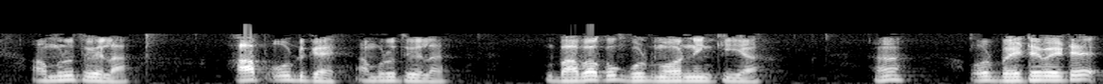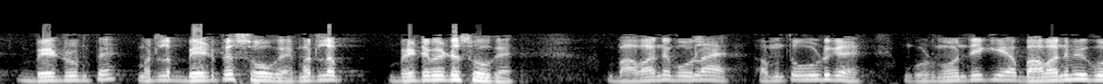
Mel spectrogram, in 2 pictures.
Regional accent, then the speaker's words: Maharashtra, India; now in Indore, India; मैं इंदौर से हूँ और सेंटर देवास, वो बेसिकली मैं महाराष्ट्र का हूँ, और

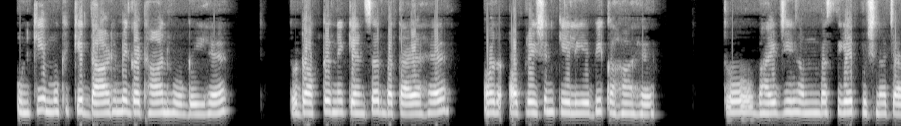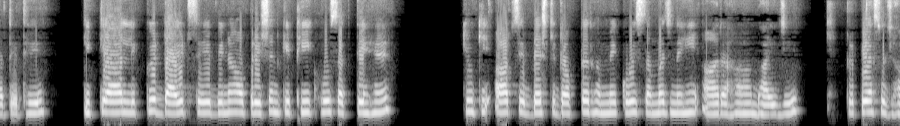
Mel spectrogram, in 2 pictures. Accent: Madhya Pradesh, India; हम मध्य प्रदेश से हैं

